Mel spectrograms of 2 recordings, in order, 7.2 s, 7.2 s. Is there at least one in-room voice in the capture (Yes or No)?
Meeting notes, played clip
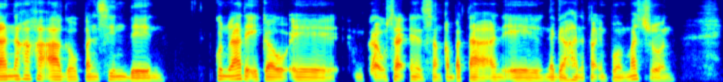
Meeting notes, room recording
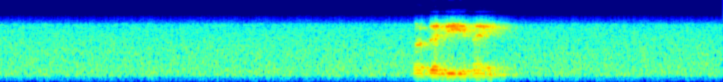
Yes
